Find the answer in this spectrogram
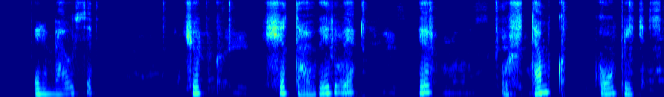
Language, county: Lithuanian, Marijampolė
